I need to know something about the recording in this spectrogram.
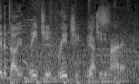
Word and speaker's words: ricci: Ricci.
